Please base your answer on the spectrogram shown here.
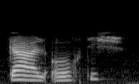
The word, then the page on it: galàrtig: Bas Rhin; Herrlisheim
